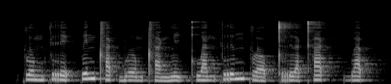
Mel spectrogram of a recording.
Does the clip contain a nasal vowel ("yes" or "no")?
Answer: no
